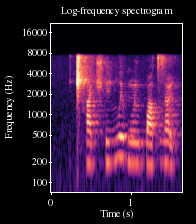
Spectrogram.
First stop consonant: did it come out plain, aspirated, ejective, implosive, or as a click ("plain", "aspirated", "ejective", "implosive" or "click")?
click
